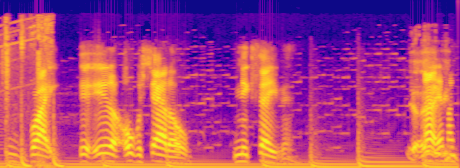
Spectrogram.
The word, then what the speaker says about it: Saban: It'll overshadow Nick Saban.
